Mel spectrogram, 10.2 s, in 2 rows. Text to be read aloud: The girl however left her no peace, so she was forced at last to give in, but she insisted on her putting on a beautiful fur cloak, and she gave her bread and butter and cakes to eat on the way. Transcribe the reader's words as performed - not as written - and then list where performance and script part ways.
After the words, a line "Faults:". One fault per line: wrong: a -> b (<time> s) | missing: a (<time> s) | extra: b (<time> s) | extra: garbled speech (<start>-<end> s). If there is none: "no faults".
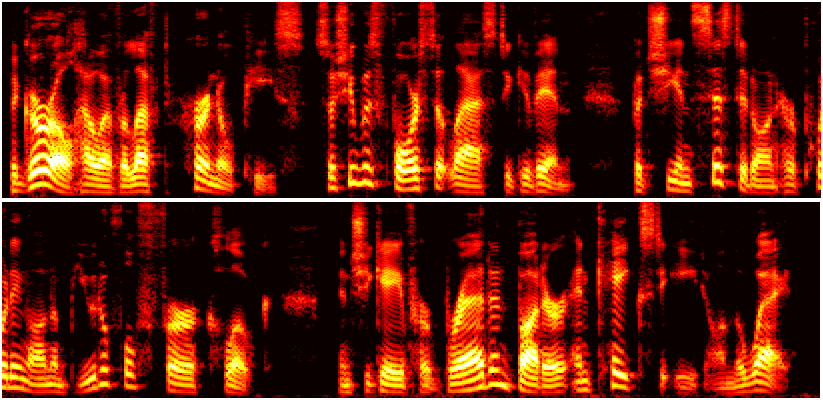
The girl however left her no peace, so she was forced at last to give in, but she insisted on her putting on a beautiful fur cloak, and she gave her bread and butter and cakes to eat on the way.
Faults:
no faults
